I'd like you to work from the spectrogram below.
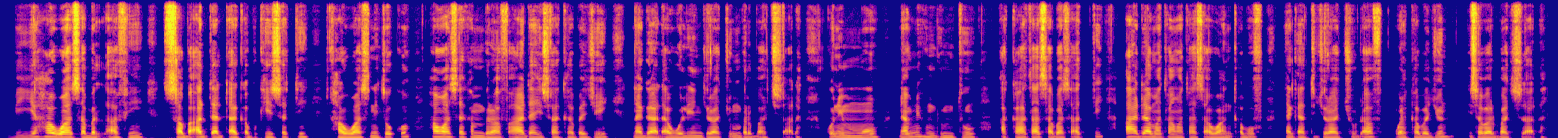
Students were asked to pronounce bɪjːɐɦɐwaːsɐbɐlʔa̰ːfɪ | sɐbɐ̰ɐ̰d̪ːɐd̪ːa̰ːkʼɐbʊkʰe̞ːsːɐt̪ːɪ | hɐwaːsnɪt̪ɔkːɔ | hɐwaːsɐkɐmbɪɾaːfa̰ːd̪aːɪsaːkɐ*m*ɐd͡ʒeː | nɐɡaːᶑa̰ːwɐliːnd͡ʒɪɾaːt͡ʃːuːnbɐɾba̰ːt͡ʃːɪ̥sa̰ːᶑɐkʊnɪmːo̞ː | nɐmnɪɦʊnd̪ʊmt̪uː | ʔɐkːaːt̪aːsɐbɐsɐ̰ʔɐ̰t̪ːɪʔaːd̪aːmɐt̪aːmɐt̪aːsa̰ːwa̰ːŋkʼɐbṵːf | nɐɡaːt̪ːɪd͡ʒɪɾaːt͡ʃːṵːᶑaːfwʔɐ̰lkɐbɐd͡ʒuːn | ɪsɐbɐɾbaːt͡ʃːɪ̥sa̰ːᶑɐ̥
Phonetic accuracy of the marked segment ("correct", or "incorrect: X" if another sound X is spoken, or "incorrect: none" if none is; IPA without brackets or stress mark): incorrect: b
